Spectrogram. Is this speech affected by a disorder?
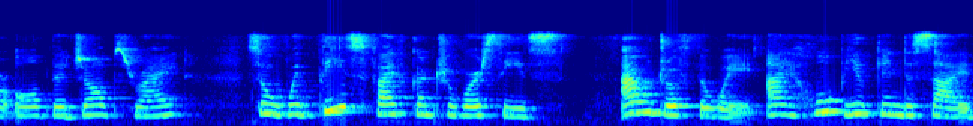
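No.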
